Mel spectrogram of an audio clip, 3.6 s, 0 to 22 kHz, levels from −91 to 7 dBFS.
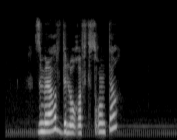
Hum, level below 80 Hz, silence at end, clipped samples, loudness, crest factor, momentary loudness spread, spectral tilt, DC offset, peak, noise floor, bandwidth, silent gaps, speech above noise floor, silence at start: none; under -90 dBFS; 1.2 s; under 0.1%; -26 LUFS; 20 dB; 12 LU; -4 dB/octave; under 0.1%; -8 dBFS; -68 dBFS; 12.5 kHz; none; 43 dB; 0.75 s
